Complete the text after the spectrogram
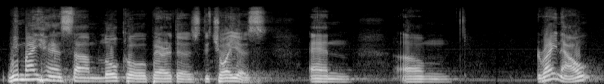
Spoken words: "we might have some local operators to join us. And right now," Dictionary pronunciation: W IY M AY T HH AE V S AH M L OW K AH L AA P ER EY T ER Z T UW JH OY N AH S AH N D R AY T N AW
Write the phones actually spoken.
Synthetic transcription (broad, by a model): W IY M AY T HH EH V S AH M L OW K AH L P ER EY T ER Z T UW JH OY AH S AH N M R AY T N AW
